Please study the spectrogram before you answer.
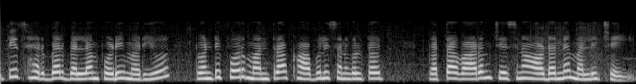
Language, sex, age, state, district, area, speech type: Telugu, female, 18-30, Telangana, Hyderabad, rural, read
